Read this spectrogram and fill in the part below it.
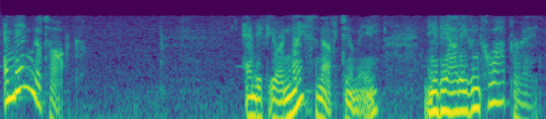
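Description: A cool, evasive widow. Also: female voice, sits low, wildly swooping pitch, measured pace, husky, full character voice. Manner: evasive and coolly defiant. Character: cool, guarded young widow of a police chief. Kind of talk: 1950s radio drama acting. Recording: tinny old radio broadcast with faint hiss.

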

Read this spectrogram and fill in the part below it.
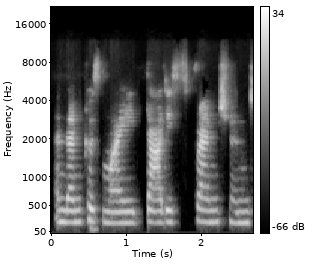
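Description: A woman's voice: medium pitch, completely flat delivery, slow. Give me an Italian-born woman chatting on a video call. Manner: hesitant, many ums, warm laughs. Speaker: guest, mature medical student. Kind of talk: casual video-call interview. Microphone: video call webcam.

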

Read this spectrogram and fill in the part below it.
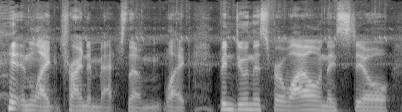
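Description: A man's voice: medium pitch, moderate pace, slight background noise. A young man chatting casually and improvising as a player in a tabletop game, close on a podcast mic. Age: young adult. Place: small studio room, indoors. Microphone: close podcast microphone on a stand.

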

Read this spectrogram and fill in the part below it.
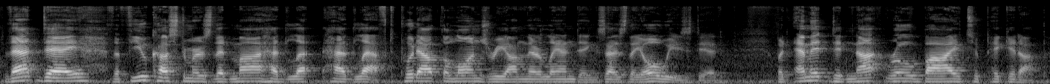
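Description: A man's voice: medium pitch, unhurried, bright, forceful tone, slight background noise. A man in his forties reading a children's storybook aloud, recorded indoors at home on a webcam.

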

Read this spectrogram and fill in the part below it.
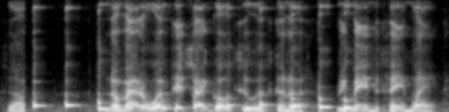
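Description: A man's voice: medium pitch, fairly even intonation, normal speed, low-quality recording. Casual slangy man over sampler music. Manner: informal, slangy. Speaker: tutorial presenter. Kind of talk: casual hands-on gear demonstration. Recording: music and sampler sounds behind voice. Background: sampled music loops and instrument sounds.

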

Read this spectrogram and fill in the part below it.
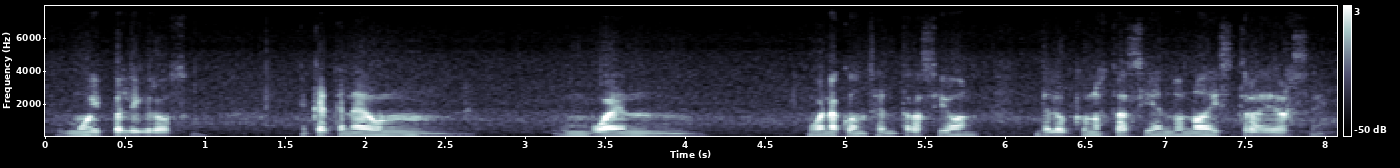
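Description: A man's voice: mid-range voice, steady tone, unhurried. A man giving an informal hands-on demonstration as a repair technician, recorded on a handheld camera indoors. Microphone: handheld camera microphone. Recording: dull lo-fi camera audio, clear background noise.

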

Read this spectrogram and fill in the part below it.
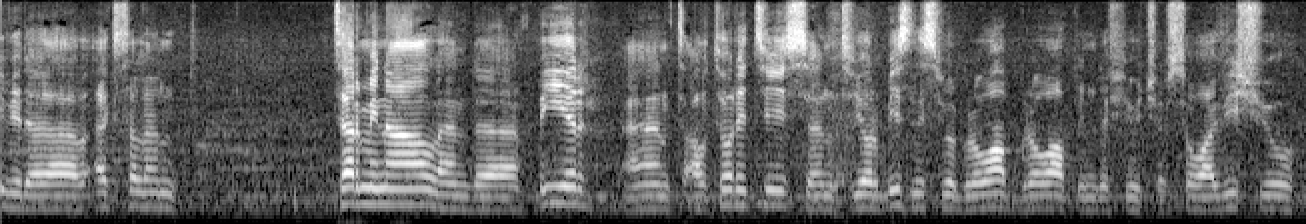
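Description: A man, the master of a cruise ship, speaking at a press interview outdoors on a pier, with many pauses and fillers. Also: a little high, noisy background. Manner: halting, with frequent pauses and fillers. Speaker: ship captain. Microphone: bunch of handheld press mics.

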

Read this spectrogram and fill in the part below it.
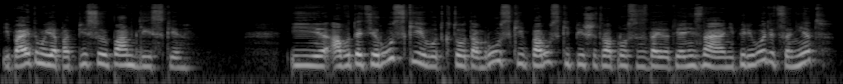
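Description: A woman in her forties talks to her phone in a small room, chatty and rambling at an ordinary pitch. She often restarts her sentences and breaks off into short laughs. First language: Russian. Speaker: social media creator. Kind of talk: casual talk to camera. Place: small room indoors by a curtain. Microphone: phone camera close up.

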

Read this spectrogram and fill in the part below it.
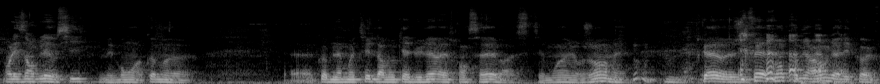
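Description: A man's voice: mid-range voice, moderate pace, a crowd in the background. A middle-aged man, a psychiatrist, speaking at a conference panel, hesitant with many fillers and careful over foreign names. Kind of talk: academic conference talk and discussion. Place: large lecture hall. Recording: echoey hall with faint noise.

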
